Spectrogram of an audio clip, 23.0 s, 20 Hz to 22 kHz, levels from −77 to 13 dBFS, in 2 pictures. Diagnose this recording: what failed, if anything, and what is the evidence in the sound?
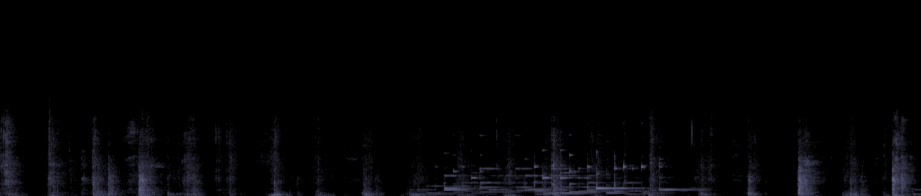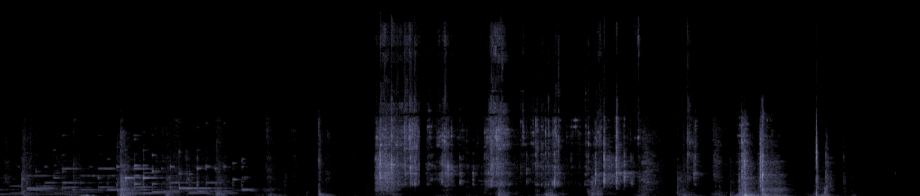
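The failure is in the codec: AAC frame loss with muting. From 16.73 to 16.84 s the sound fades into a short silence and fades back out of it. The hole is about 85 ms long, which fits two lost AAC frames whose spectrum the decoder zeroed. Its overlapping windows soften both edges, unlike a hard sample dropout.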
